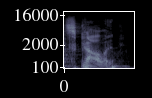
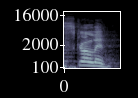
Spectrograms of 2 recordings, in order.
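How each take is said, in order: First: The name ends with a D sound. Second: The name ends without a D sound. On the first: The speaker calls it wrong. "it's not Skalid" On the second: The speaker calls it right. "I think the D is silent"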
